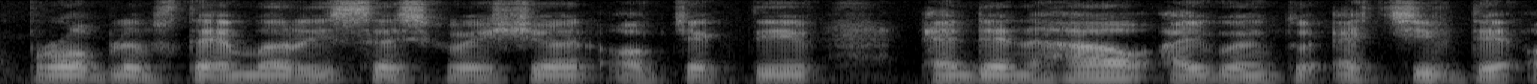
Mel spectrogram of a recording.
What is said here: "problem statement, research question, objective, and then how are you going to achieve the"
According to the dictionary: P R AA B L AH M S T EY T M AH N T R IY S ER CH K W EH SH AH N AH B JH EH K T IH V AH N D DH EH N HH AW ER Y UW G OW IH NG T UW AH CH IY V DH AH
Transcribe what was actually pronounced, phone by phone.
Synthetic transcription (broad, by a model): P R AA B L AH M S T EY M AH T R IY S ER S K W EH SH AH N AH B JH EH K T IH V AH N D EH N HH AW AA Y G OW IH NG T UW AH CH IY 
